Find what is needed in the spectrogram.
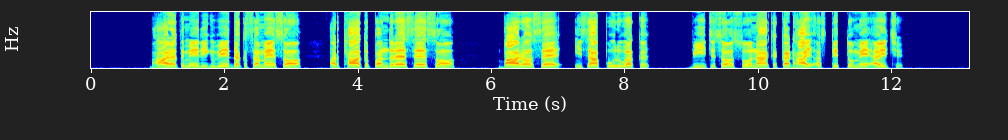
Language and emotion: Maithili, neutral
